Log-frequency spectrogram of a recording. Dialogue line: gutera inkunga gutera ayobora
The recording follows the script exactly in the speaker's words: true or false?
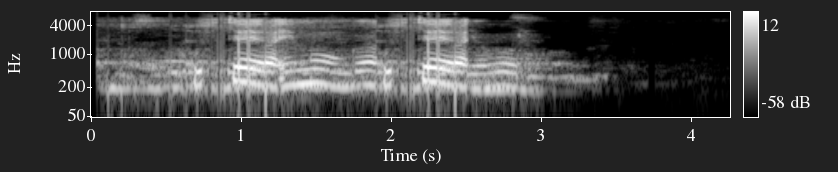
true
